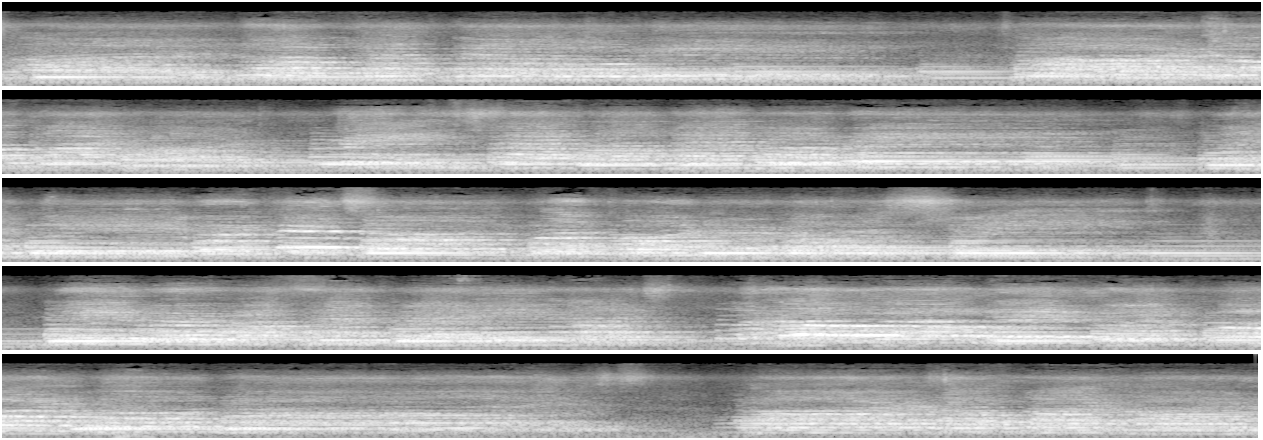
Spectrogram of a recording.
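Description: Mixed choir of men and women singing an old popular song in harmony with piano accompaniment, in long phrases with short pauses for breath between them.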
